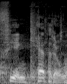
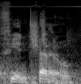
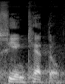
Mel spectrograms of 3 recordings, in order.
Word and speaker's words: fianchetto: It actually is properly called fianchetto. It's an Italian name, but most of us in the United States call it fianchetto because we don't know how to pronounce the CH in Italian, but it's fianchetto.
